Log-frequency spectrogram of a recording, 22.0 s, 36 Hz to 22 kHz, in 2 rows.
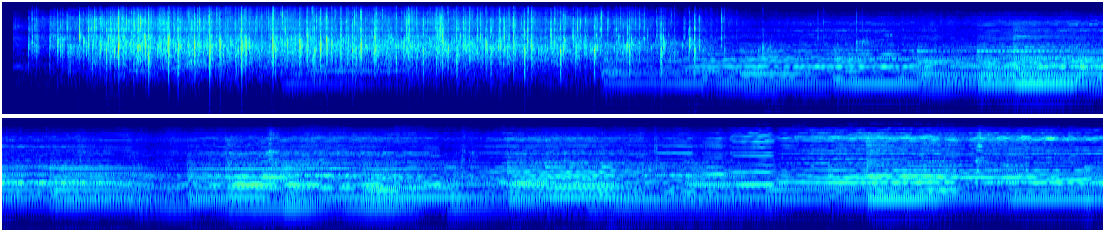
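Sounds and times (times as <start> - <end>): audience applauding: 0.1 - 8.8
slow bowed string music: 6.1 - 22.0.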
